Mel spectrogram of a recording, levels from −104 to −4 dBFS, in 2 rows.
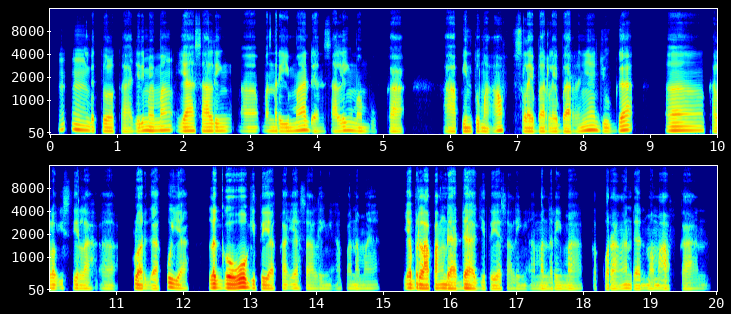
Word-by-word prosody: Mhm, 145 -5 -3
betul, 105 -2 -3
Kak. 90 -1 -9
Jadi 100 +3 -3
memang 120 +2 -1
ya 110 0 +1
saling, 110 0 -2 0.2
eee, 105 0 -7
menerima 105 +2 -3
dan 95 - -6
saling 110 +5 -4
membuka, 95 -2 -7 0.6
eee, 95 -1 -3
pintu 100 0 -2
maaf 100 +6 -3
selebar-lebarnya 95 +5 -2
juga, 110 +6 0 0.6
eee, 120 +1 0
kalau 100 0 -1
istilah, 95 -3 -6
eee, 90 -1 -12 0.3
keluargaku 95 +3 +2
ya 95 -3 -1 0.3
legowo 110 +2 +11
gitu 105 -1 -3
ya 90 - -3
Kak 100 -1 -7
ya, 100 0 -5
saling 90 -1 -12
apa 90 +3 -19
namanya, 95 +1 -13 0.4
ya 110 0 +5
berlapang 100 0 +5
dada 90 +1 +4
gitu 85 +1 -12
ya 90 -1 -2
saling 85 0 -15
e 90 - -20
menerima 90 0 -9 0.2
kekurangan 90 +2 -6
dan 85 -1 -4
memaafkan. 90 0 -8
100 Hz, 125 wpm, -30 LUFS, 90-110 Hz, 0.6 s, legowo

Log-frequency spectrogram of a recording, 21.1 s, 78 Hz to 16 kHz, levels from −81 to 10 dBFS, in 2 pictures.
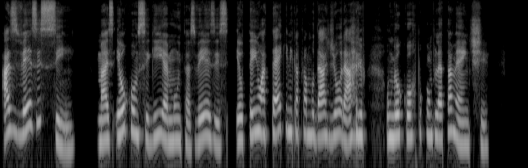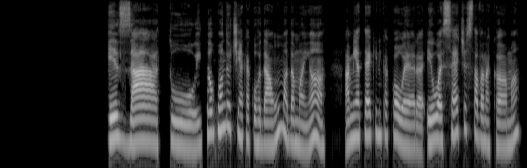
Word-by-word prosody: Às 245 +1 +5
vezes 295 +9 +1
sim, 150 -6 +1 0.5
mas 185 +2 +3
eu 235 +4 +3
conseguia 220 -4 -1
muitas 180 -3 -4
vezes. 185 -2 -2
Eu 190 +1 0
tenho 225 +6 -1
a 230 0 +4
técnica, 240 +1 -1
para 230 0 -6
mudar 215 -1 +1
de 205 +1 -6
horário, 215 0 +1 0.4
o 200 - -6
meu 205 +1 +3
corpo 210 +2 -4
completamente. 200 -8 -2 2.9
Exato, 180 -4 +4
então 225 +9 -4
quando 265 +4 -1
eu 290 - -3
tinha 240 -7 -2
que 195 - -7
acordar 170 -3 -1
1:00, 180 - -2 0.4
a 170 - +2
minha 205 +4 0
técnica 215 +1 -2
qual 205 -4 -1
era, 155 -3 -2
eu 185 +3 0
às 190 0 +3
19:00 235 +5 0
estava 220 -7 -1
na 175 -2 -5
cama, 165 +7 -4
200 Hz, 110 wpm, -23 LUFS, 175-225 Hz, 2.9 s, Às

